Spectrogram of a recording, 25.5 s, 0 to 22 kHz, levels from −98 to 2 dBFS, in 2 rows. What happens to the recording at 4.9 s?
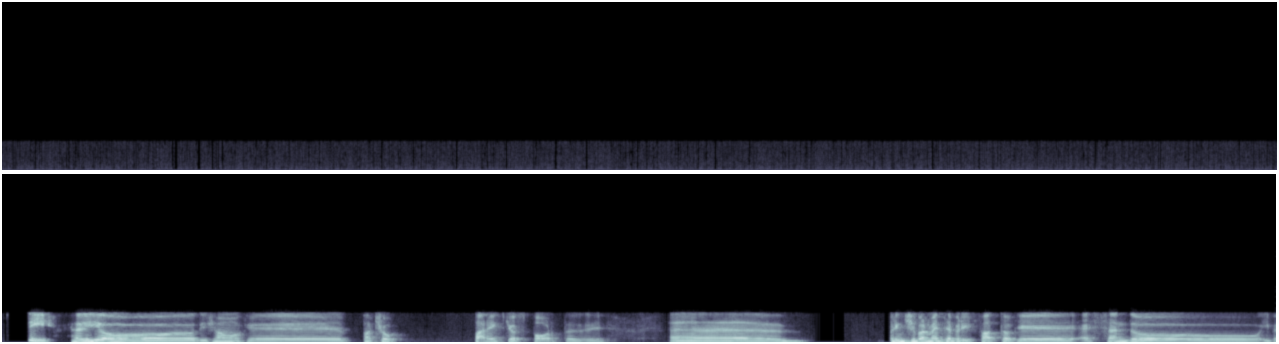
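Nothing goes wrong at 4.9 s; the speech there carries on intact through its telephone-band G.711 path, with no dropout, click or other fault at that moment.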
